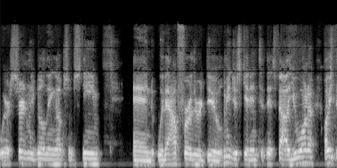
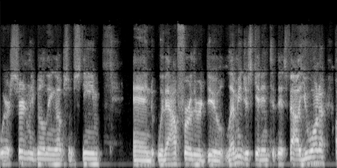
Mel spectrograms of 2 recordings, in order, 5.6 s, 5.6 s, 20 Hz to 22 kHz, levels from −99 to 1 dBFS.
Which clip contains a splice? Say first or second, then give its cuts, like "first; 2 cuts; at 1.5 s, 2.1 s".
first; 1 cut; at 3.7 s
